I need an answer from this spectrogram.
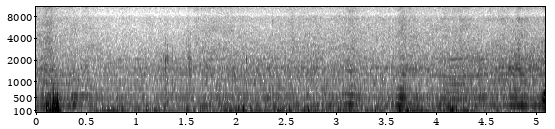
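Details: Many honey bees buzzing on three hive frames on 14 February 2021: an even, low humming drone with a soft knock at the start and light handling sounds throughout.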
